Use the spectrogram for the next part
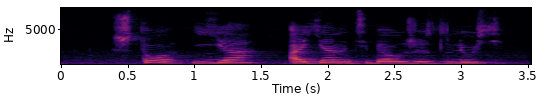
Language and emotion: Russian, angry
